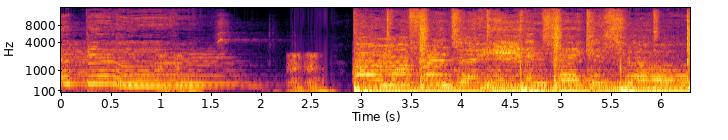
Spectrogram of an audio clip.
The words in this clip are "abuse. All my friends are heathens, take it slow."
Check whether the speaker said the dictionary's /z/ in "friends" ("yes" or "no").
yes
